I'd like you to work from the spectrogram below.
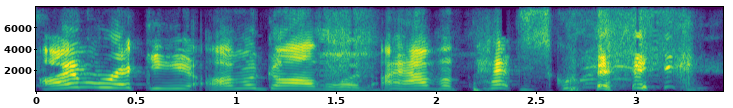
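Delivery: high, loud goblin introduction. Acted. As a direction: puff up proudly as a little goblin.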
